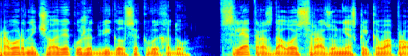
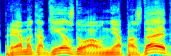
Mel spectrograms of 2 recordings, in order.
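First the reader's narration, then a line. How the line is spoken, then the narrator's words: Shouted. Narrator (Russian): крикнул Железнов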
